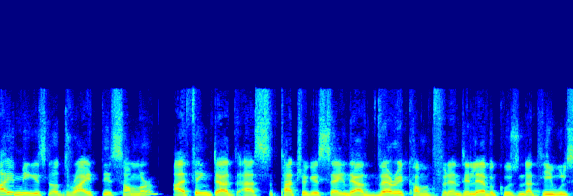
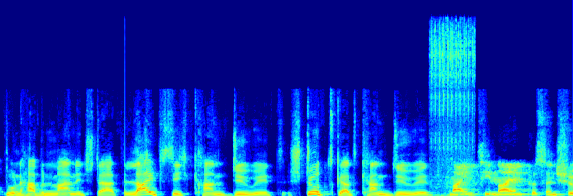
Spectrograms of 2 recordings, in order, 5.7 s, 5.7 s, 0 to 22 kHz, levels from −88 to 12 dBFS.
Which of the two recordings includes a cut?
second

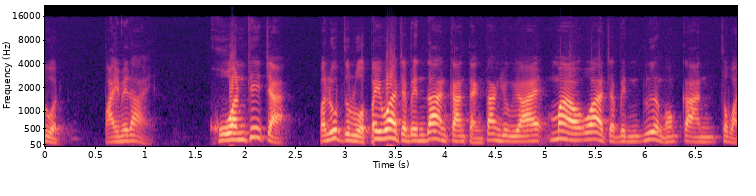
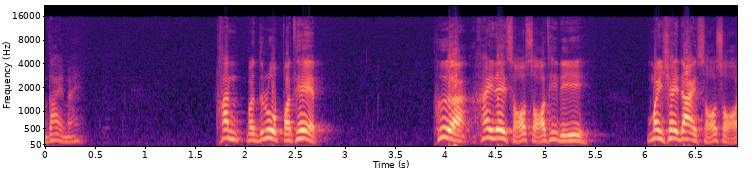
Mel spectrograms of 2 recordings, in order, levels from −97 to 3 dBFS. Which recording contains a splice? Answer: first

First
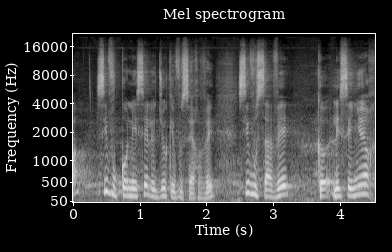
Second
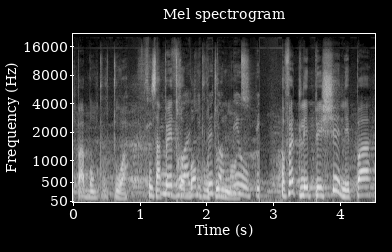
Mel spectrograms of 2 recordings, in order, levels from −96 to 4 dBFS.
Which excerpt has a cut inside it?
second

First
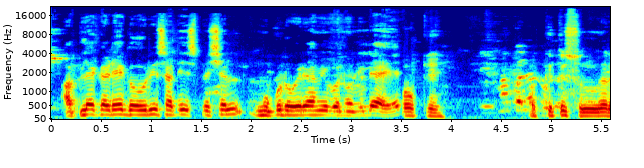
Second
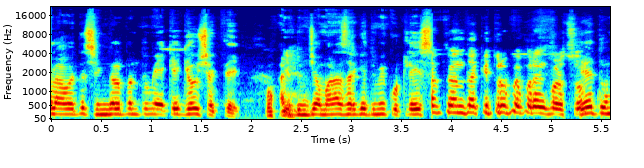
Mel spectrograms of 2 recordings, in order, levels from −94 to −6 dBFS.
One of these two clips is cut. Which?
second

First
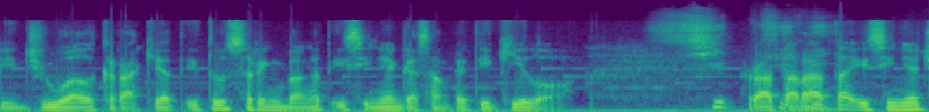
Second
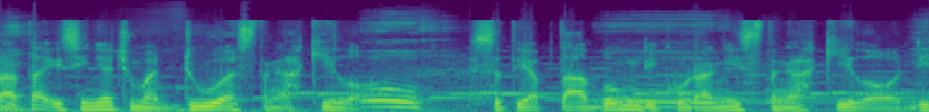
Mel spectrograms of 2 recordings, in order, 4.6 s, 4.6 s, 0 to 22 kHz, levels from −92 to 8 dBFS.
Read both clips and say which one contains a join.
second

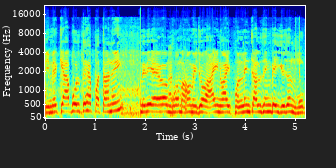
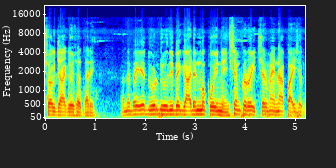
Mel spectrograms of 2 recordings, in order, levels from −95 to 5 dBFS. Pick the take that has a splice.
first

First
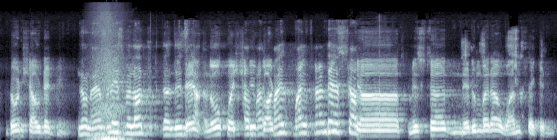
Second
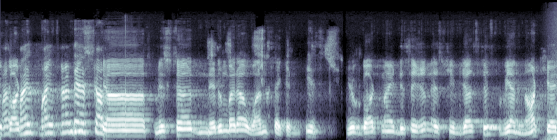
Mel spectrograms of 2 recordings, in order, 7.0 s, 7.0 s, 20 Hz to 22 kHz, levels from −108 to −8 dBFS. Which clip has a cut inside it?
first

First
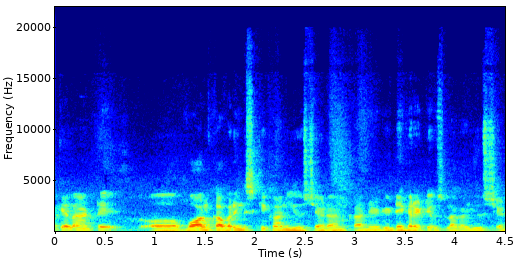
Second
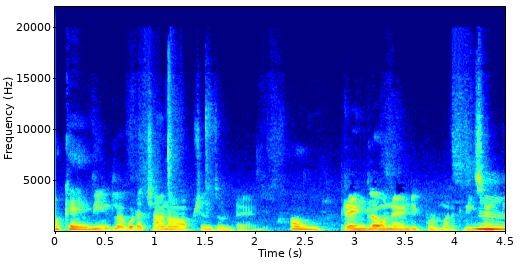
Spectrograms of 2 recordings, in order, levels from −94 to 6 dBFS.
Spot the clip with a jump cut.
second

